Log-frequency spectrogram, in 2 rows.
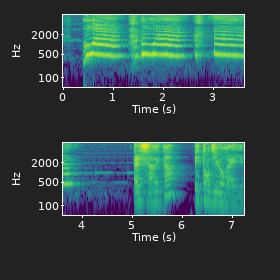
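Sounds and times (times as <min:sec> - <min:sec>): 
infant crying from a cradle floating on a river: 0:00.4 - 0:04.0
speech: 0:05.1 - 0:07.2.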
